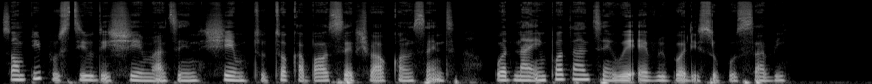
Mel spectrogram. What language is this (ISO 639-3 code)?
pcm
